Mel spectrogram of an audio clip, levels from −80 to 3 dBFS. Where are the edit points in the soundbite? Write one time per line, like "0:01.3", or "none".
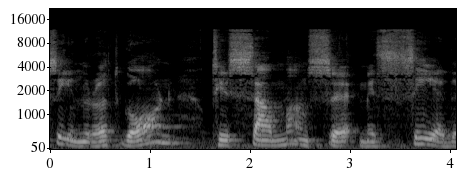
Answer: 0:01.5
